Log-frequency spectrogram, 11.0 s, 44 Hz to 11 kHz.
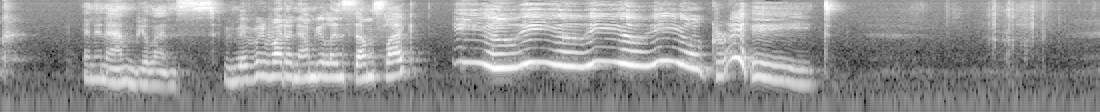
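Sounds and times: cardboard page turning: 9.4s - 10.8s.

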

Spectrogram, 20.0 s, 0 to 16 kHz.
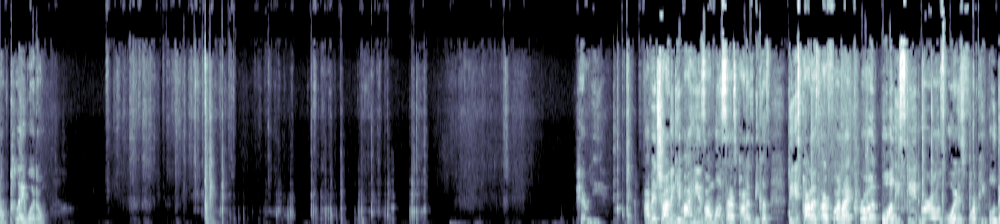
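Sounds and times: plastic jar rubbing and scraping: 2.4s - 8.6s, 15.8s - 20.0s.

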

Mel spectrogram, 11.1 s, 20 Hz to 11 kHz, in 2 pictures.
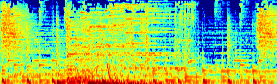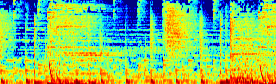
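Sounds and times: electronic game music: 0.0s - 11.0s.

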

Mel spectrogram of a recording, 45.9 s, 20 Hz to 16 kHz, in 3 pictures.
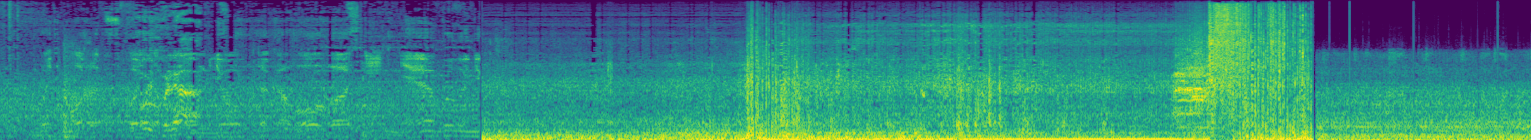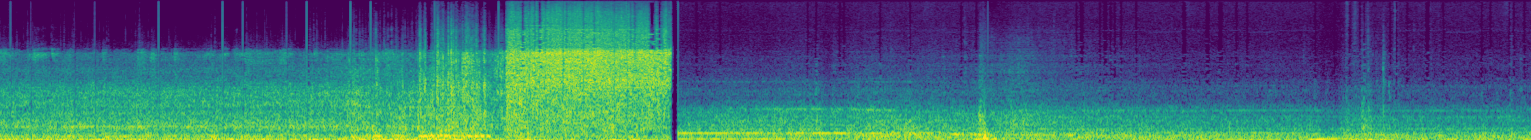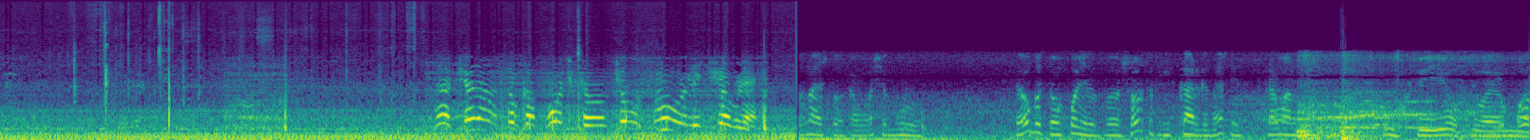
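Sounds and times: vehicle engine and road noise: 0.0s - 45.9s
loud rushing noise: 4.8s - 23.0s.

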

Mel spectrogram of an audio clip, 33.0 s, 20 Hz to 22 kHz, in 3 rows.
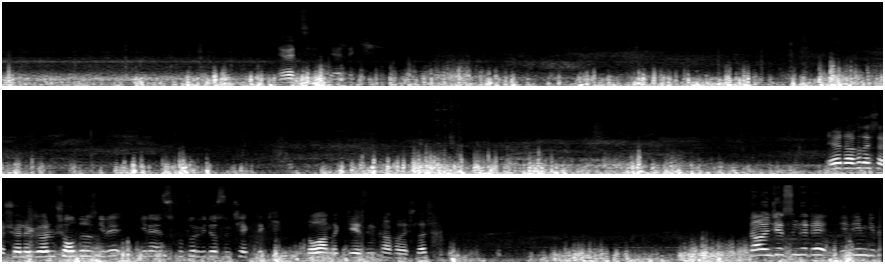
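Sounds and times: wind buffeting microphone: 0.0s - 33.0s.

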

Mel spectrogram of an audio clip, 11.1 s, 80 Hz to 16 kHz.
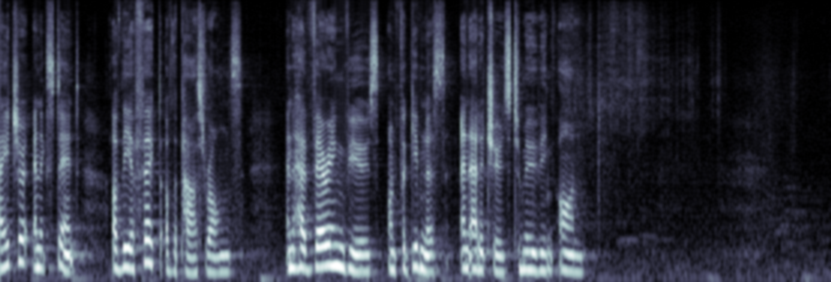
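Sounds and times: paper notes rustling: 7.6s - 9.7s.

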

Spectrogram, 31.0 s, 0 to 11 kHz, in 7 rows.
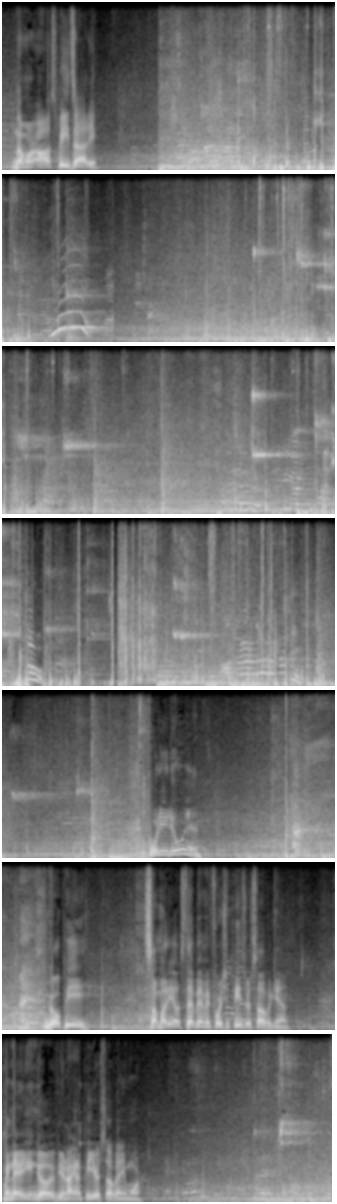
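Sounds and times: sneakers squeaking on floor: 2.2s - 5.0s, 6.8s - 19.7s, 26.1s - 26.4s, 28.9s - 31.0s
volleyballs smacking: 12.4s - 16.1s, 16.8s - 17.8s.

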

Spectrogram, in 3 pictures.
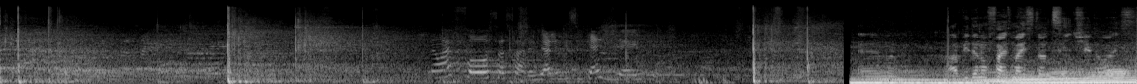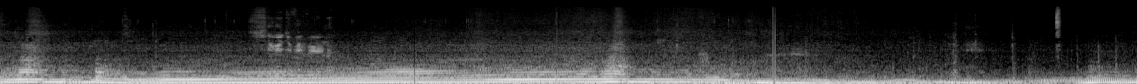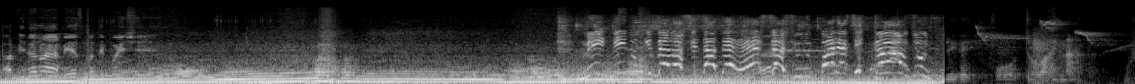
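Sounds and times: car engine accelerating hard: 8.5s - 32.2s.

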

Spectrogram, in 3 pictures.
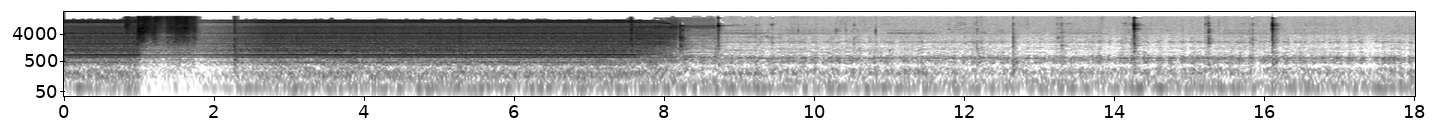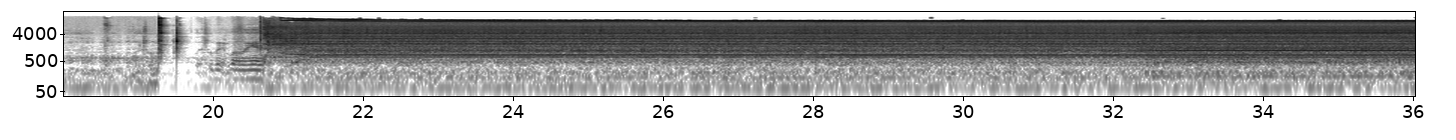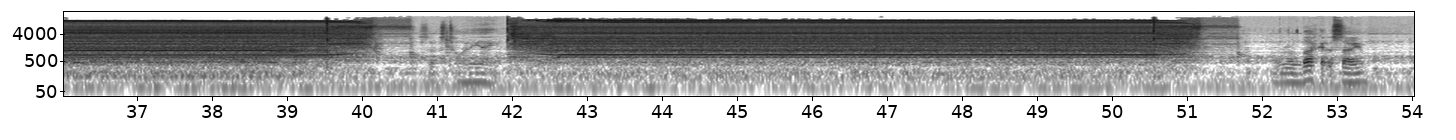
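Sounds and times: metal lathe gear whine: 0.0s - 54.0s.

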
